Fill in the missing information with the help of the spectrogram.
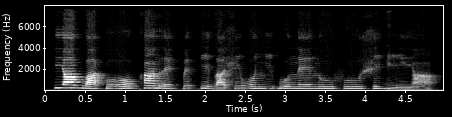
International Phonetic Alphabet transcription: j a˦ ɡʷ a˨ k͡p oː˨˦ kʰ ã˦ r e˨ k͡p ɪ˨ k i˦˨ d a˨ ʃ i˨ w o˦ ɲ i˨˦ ɓ u˦ n eː˦ n uː˦ f uː˦ ʃ i˦ ɡ iː˨ j ã˨

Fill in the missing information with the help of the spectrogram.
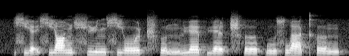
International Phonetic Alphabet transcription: ɕ j ɛ̰˨˩ ɕ j ɑ˦ ŋ ɕ y˦ n ɕ j o˨˦ ʊ̯ ʈ͡ʂʰ ʊ̰˨˩ ŋ l ɥ ɛ˦ p ɥ ɛ˨˦ ʈ͡ʂʰ ɤ˨˦ p u˨˦ s w ä˥˨ kʰ ɤ˥˨ ŋ

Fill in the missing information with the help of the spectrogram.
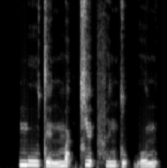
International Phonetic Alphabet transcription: m uː˧ t e˩˦ n m a˨˩ k̚ t͡ɕ e˥˩ ʔ f i˥˩ n t u˨˩ k̚ b o˦˥ n

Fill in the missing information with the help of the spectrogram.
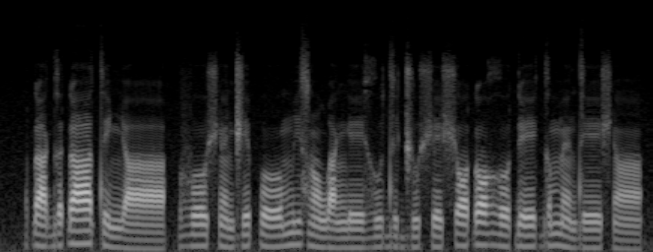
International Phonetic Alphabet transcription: ɗ a˧ ɡ ə˦ ɗ aː˦ t e˨ ɲ aː˨ | v oː˧ ʃ ɛ̃˨ d͡ʒ e˦ p oː˨˦ m i˦ z ɔ̃˨ w a˨ ŋ eː˨ ɣ u˧ d ɨ˨ d͡ʒ u˨ ʃ e˨˦ ʃ ɔ˧ ɗ ɔ˦ ɣ o˧ ɗ eː˧ ɡ ə˦ m ɛ̃˨ d eː˨ ʃ ã˨

